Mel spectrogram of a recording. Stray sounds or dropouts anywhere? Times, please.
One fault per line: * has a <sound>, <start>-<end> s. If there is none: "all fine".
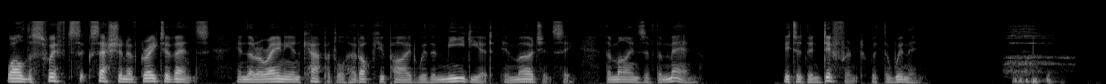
* has a sigh, 10.0-10.8 s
